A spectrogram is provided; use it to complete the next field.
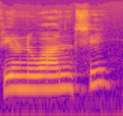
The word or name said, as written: Filnooanzi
